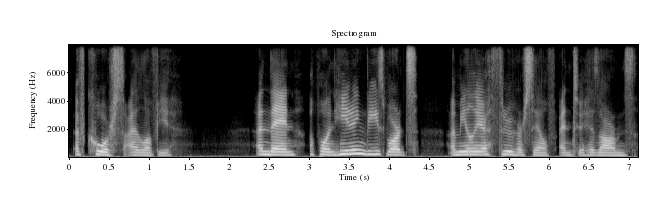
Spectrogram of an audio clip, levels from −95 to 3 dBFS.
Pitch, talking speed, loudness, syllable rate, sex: 195 Hz, 145 wpm, -19 LUFS, 4.6 syllables/s, female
